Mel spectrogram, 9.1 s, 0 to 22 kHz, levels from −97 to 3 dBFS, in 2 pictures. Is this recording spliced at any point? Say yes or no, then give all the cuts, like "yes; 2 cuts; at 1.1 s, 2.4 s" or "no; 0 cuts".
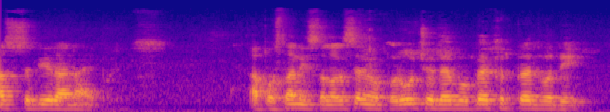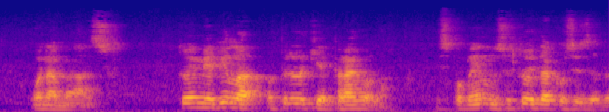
no; 0 cuts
